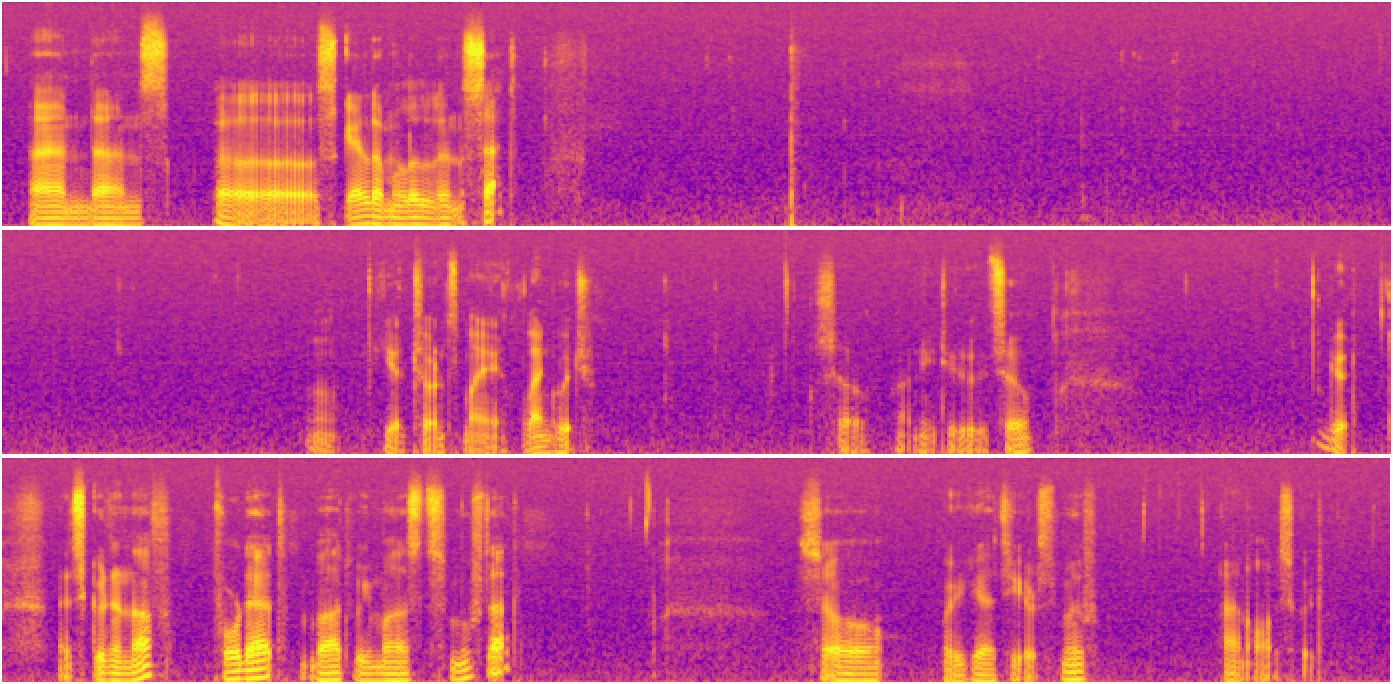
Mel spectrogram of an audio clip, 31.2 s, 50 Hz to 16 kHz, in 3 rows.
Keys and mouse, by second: 0.0-3.7 middle drag, 3.7 s, 8.4 s, 11.0 s, 15.4 s, 18.6-20.5 drag, 20.5 a, 21.3 Tab, 23.3 Tab, 25.3 l, 27.2 Tab.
